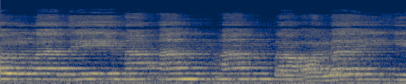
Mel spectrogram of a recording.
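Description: A voice chanting an Islamic prayer (doa) in Arabic to a slow melody, each syllable held on a steady note and stepping up and down in pitch.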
